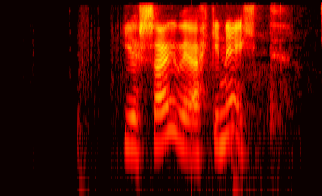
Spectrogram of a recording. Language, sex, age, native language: Icelandic, female, 9, Icelandic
